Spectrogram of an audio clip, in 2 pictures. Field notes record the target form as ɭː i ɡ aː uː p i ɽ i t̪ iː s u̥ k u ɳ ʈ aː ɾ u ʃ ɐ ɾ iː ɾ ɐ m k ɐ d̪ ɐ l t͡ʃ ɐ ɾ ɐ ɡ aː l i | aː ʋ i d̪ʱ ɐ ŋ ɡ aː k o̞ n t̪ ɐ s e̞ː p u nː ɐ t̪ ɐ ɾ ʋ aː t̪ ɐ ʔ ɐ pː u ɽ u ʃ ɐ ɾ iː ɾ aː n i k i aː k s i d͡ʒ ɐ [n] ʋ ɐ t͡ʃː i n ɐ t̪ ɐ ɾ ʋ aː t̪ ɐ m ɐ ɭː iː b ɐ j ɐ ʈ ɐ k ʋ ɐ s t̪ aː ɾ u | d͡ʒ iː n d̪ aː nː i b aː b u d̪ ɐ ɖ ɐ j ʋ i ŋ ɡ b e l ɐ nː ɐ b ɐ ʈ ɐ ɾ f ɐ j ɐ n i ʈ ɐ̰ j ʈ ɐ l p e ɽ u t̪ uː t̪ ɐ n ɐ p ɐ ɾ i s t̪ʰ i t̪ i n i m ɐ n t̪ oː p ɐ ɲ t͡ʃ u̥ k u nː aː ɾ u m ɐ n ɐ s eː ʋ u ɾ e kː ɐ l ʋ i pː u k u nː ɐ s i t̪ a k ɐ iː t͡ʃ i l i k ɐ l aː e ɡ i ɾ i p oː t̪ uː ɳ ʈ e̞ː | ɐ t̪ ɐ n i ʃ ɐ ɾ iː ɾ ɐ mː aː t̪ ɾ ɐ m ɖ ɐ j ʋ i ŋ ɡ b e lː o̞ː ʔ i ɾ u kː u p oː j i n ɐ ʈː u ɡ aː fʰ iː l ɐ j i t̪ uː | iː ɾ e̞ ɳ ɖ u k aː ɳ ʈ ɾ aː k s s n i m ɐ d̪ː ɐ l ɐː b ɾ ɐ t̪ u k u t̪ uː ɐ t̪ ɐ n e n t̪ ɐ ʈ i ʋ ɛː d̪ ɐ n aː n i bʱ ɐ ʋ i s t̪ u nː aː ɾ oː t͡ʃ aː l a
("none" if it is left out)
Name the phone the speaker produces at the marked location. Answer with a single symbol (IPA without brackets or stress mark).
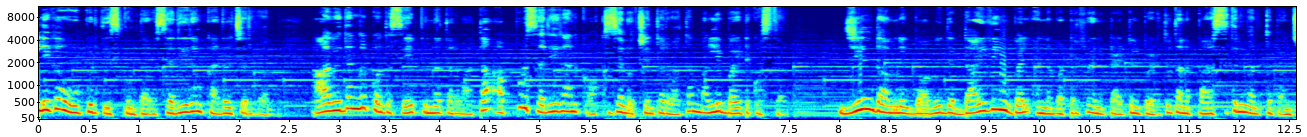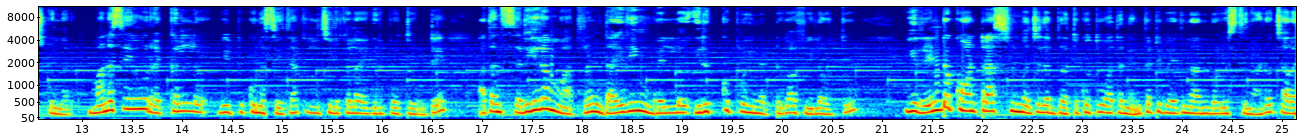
n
